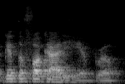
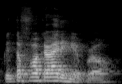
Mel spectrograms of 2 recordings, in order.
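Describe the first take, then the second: First: Said in the usual way. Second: Higher, louder mock get-out yell. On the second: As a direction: shout it in jest at the viewers. Joking dismissal of non-subscribers.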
